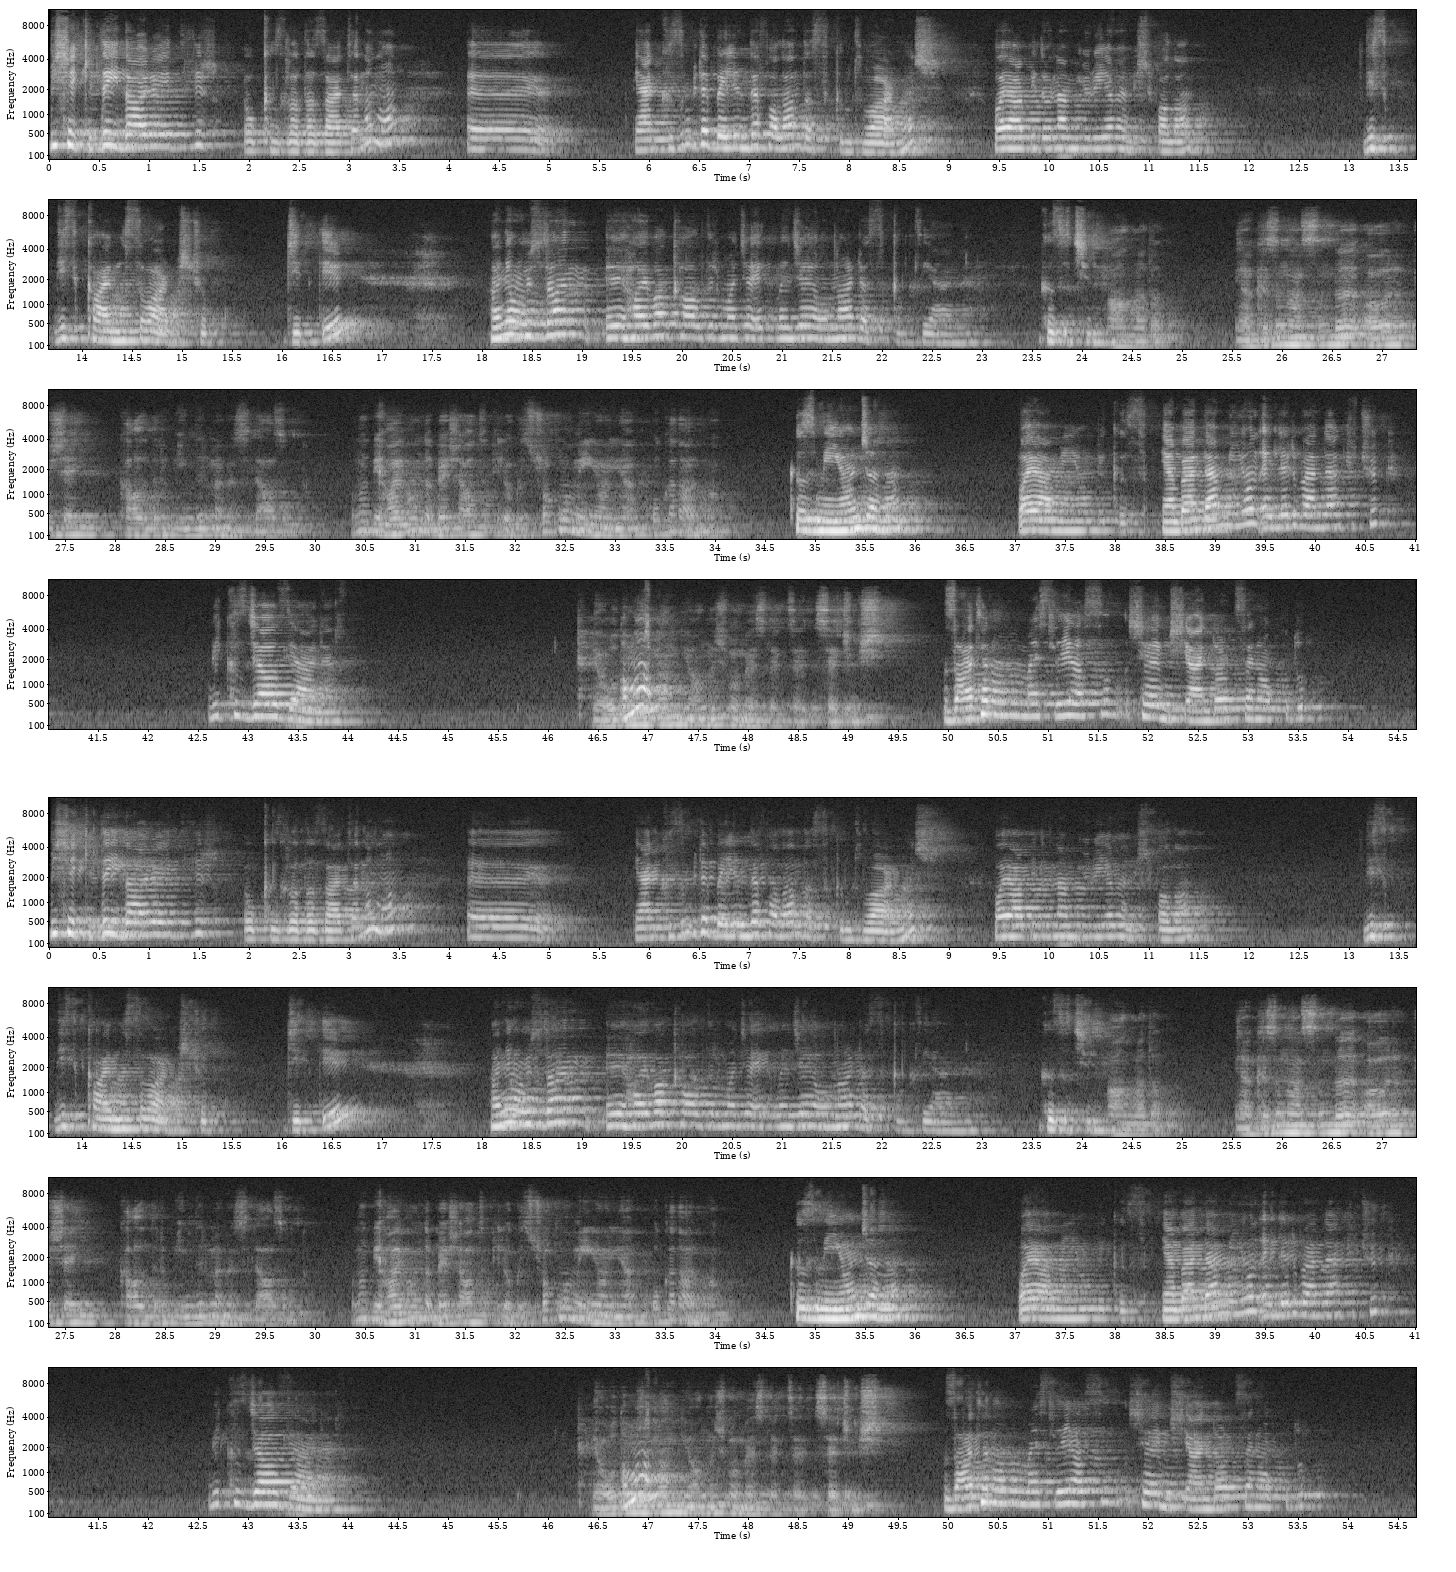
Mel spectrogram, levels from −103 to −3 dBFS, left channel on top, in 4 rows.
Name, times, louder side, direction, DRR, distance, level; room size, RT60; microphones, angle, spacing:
voice 1, 0.0-1.7 1.9-3.5 4.2-5.1 5.9-8.9 9.5-11.4 13.1-13.3 13.7-15.3 16.1-16.6 17.3-17.6 18.1-22.9 23.6-24.2 34.8-35.9 37.0-38.1 38.5-40.6 42.6-43.9 46.3-46.4 46.7-47.0 50.0-53.5, left 2 dB, 60° left, 1 dB, 2.7 m, -21 dB
voice 2, 10.1-10.4 24.2-24.9 25.5-27.8 28.0-29.8 30.4-34.0 43.4-43.6 46.4-49.4, right 1 dB, 5° right, -1 dB, 5.9 m, -29 dB
29.5 x 20.0 x 8.8 m, 1.2 s
head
